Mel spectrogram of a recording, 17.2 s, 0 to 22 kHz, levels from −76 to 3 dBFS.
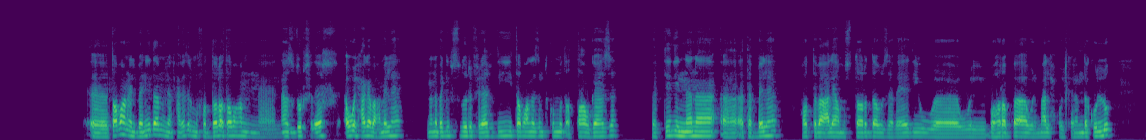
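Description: No technical faults are audible.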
